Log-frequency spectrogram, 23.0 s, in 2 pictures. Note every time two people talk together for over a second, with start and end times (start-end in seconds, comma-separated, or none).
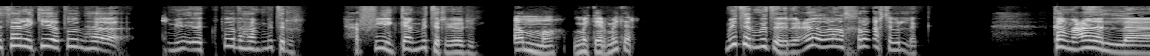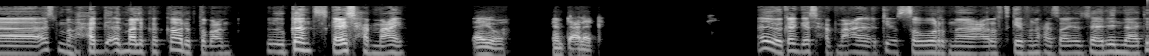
none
